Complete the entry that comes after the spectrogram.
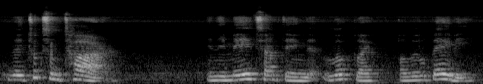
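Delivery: ordinary talk, nothing marked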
